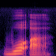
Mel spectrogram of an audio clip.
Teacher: casual London speech has its own variations too, including sometimes dropping the T sound almost completely in certain words, called a glottal stop.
